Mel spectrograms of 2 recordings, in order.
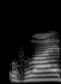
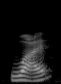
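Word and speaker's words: why: को कैसे बोलना है अब बहुत लोग इसे ना व्हाई बोलते हैं कि यह एच ह है लेकिन यह एच ना साइलेंट रहता है अब जैसे बहुत सारे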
